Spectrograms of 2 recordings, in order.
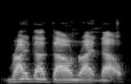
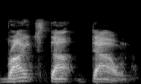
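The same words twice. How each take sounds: First: Said in the usual way. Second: Slow, deliberate dictation. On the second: Shown as a demonstration. Teacher dictating a key sentence, slow and deliberate. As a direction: spell it out slowly for the class. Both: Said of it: "a very important sentence".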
